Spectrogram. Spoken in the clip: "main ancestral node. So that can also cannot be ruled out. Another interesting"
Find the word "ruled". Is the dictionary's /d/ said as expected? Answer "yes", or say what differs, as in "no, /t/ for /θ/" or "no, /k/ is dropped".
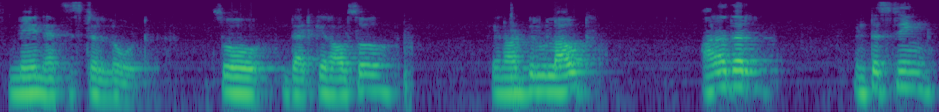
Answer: no, /d/ is dropped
